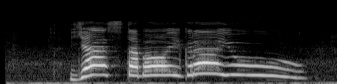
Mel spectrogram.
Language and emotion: Russian, positive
